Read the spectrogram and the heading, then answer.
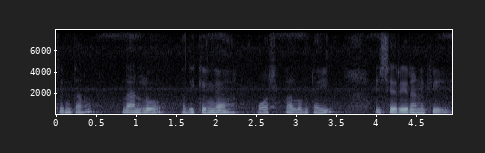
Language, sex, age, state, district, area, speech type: Telugu, female, 60+, Andhra Pradesh, Eluru, rural, spontaneous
